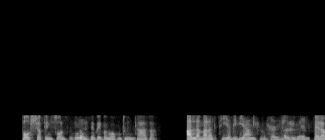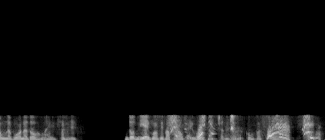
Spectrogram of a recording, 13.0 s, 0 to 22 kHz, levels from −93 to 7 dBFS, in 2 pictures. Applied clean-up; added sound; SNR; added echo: neural mask model Resemble Enhance denoiser.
